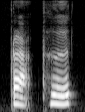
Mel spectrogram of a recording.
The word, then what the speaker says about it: ประพฤติ: So the correct way of pronouncing this is ทฤษฎี ประพฤติ behave. ประพฤติ behave. Let's practice again. ประพฤติ ประ and then พฤติ like L sound within the word.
